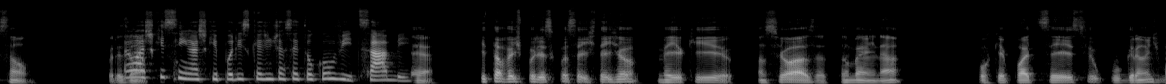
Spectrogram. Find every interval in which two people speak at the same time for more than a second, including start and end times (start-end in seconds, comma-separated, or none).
none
